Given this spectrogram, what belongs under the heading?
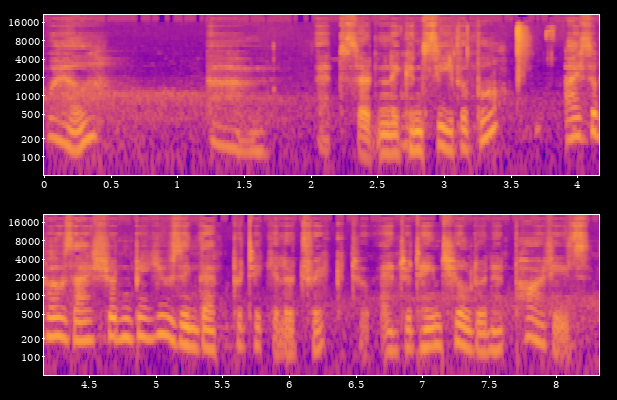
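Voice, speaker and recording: A woman playing a gentle, wry older mage in a video game, speaking in a measured, reflective way. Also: low voice, animated, a little hiss or hum. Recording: game audio under clear music.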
